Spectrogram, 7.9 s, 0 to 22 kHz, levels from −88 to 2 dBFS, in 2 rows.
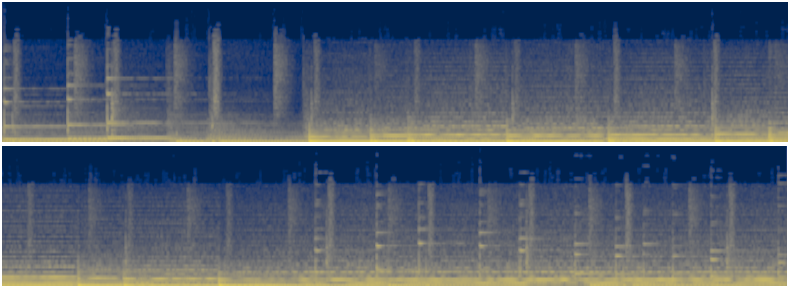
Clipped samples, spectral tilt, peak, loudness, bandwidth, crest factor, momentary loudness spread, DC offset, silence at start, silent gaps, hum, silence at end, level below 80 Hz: under 0.1%; -6 dB/octave; -2 dBFS; -17 LUFS; 16.5 kHz; 14 dB; 5 LU; under 0.1%; 0 s; none; none; 0 s; -26 dBFS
